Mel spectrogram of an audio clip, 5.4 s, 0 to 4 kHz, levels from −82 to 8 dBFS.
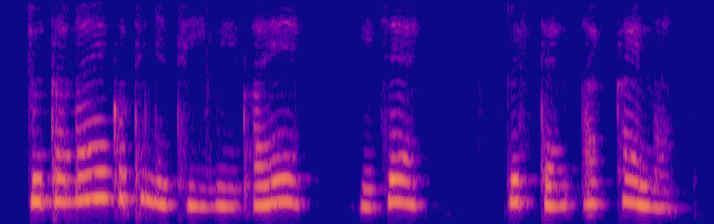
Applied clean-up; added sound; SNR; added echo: neural mask model DeepFilterNet 3.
